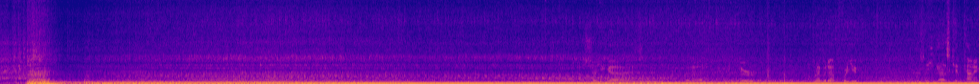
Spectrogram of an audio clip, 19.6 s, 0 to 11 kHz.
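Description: A 2017 Dodge Charger Hellcat with a muffler delete cranks and fires with a sharp burst, then settles into a loud, close, steady rumbling idle that continues to the end, with faint background sound beneath it.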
